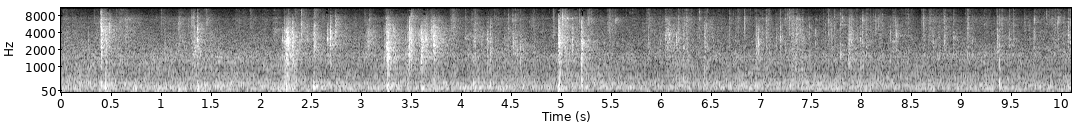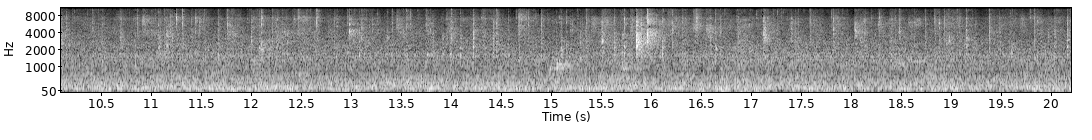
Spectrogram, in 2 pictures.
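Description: Steady hiss of running water in a limestone resurgence cave, with scattered sharp taps and drips, several in the first five seconds and one more near sixteen seconds.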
